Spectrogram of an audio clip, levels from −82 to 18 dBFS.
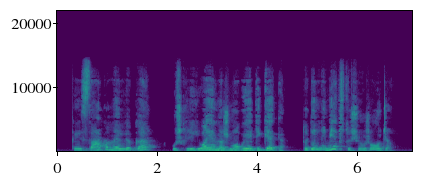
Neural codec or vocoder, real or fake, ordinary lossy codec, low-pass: codec, 44.1 kHz, 3.4 kbps, Pupu-Codec; fake; AAC, 48 kbps; 14.4 kHz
